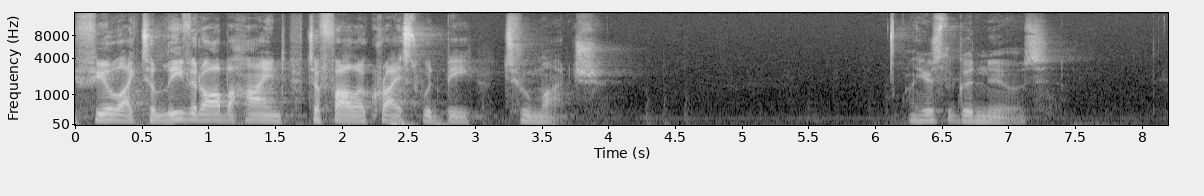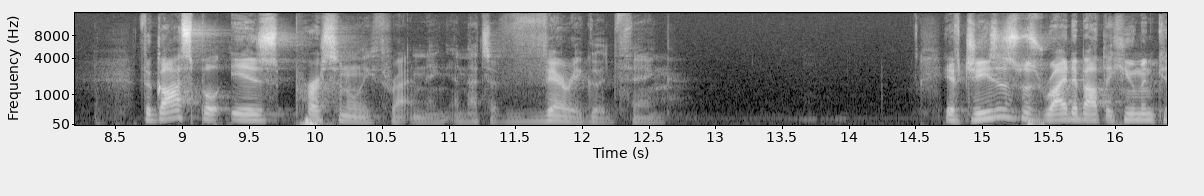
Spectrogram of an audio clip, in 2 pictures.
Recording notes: The audio from our Lord's Day service on October 4, 2020. It was our joy to be able to gather to worship in song and prayer.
